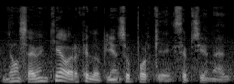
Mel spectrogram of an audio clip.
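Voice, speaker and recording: A man's voice: medium pitch, big pitch swings, quick pace, noisy background. A man hosting a live tech podcast, chatting loosely, drifting off topic and correcting himself as he goes. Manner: rambling, easily sidetracked, frequent self-corrections. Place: recording room at work.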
